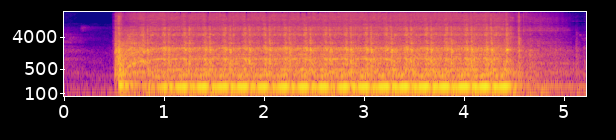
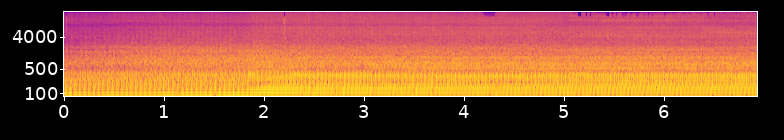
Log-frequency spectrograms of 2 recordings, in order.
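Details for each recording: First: Troy-Bilt TB42 lawn mower after carburetor adjustment, choke on: starter spins steadily about four seconds with no puffs or firing; cranks without starting, little to no compression previously measured. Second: Previously non-running Troy Bilt TB42 lawn mower after a new ignition switch and new battery, started on choke then choke off, throttle down: steady, even engine beat with a low throb and no misses or knocks. It now runs normally.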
